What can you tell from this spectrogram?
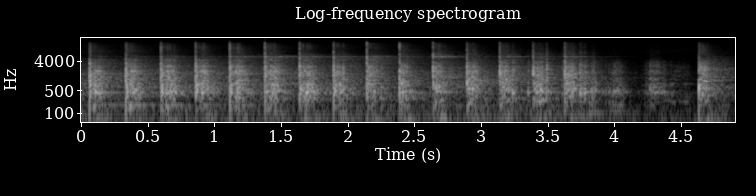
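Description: Hammer blows on tack-welded sheet steel backed by a dolly, quick and even at about four a second, each with a short metallic ring, with a brief pause near the end before they start again: the sheet is being straightened after tack welding.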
